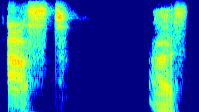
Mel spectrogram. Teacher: skip over the k sound and pronounce a t instead of saying ased the word is asked asked there you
